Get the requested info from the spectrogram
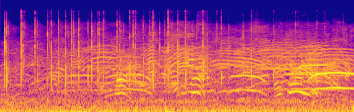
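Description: Several high voices of players and spectators shouting and calling out over one another on a soccer field, getting louder toward the end, with a few sharp clicks near the start and a steady low rumble underneath.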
